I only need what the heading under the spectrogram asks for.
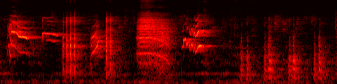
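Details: A Javan myna sings with varied notes as a training recording, giving sliding whistles, a long harsh buzzy squawk and a falling whistled note, followed by quieter chatter.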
